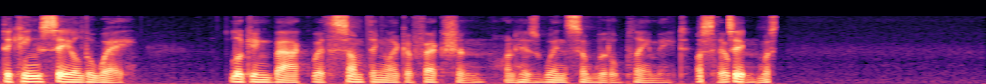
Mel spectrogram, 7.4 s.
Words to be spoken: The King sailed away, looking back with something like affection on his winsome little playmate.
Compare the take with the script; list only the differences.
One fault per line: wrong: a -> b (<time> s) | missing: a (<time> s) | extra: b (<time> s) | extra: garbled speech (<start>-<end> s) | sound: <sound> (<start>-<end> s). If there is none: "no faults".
extra: garbled speech (5.2-5.8 s)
